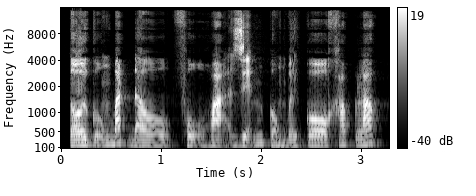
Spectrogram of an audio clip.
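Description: A man narrating a story in a lively, wry storytelling manner. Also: medium pitch, moderate pace, breathy edge. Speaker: audiobook narrator.

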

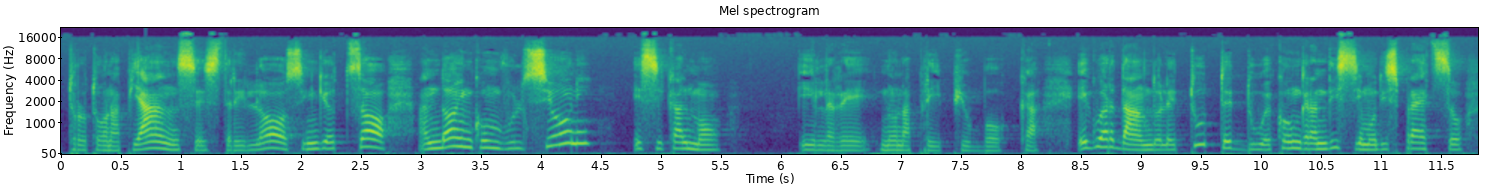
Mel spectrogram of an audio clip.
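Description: A narrator reading a fairy tale aloud in a measured, even manner. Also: mid-range voice.

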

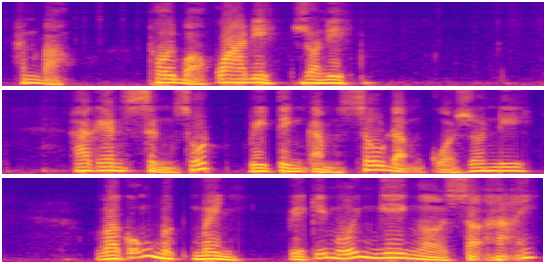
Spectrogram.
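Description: Husky man reading an audiobook. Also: medium pitch, normal speed, no echo. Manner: expressive storytelling. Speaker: audiobook reader. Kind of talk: audiobook narration.

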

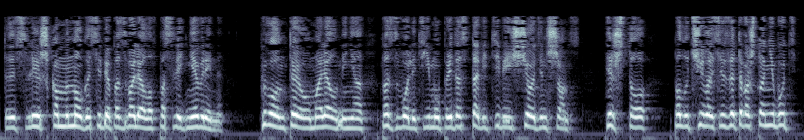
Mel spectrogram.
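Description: A woman's voice: medium pitch, steady tone, brisk, a little mellow, dull audio, pitched below the performer's own voice, natural voice. A woman voicing a stern senior male spy who scolds harshly, in an audiobook reading. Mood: stern, angry.

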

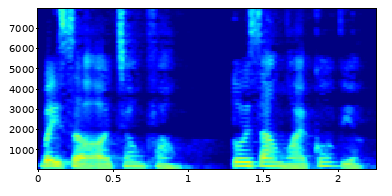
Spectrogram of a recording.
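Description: A woman's voice: fairly low pitch, brisk, a little mellow, slightly rough. A woman voicing a firm, curt young man who speaks sharply and protectively. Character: young man, protective stern second son.

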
